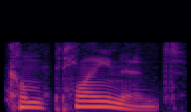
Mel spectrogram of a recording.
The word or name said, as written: complainant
